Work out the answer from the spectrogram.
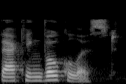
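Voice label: "backing vocalist", English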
